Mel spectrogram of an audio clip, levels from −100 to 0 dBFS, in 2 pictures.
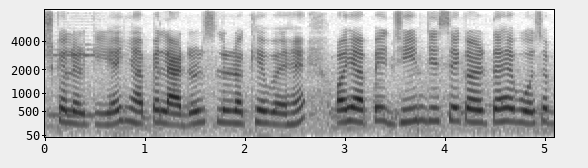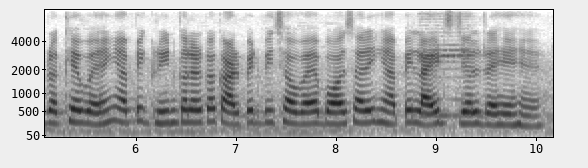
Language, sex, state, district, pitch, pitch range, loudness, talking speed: Hindi, female, Uttarakhand, Tehri Garhwal, 255 Hz, 240-275 Hz, -22 LUFS, 225 wpm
